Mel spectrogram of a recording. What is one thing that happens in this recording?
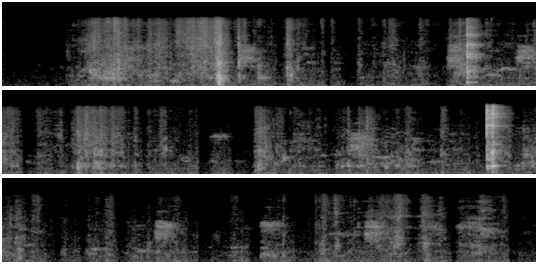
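Cloth rustles and crinkles as hands handle it.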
